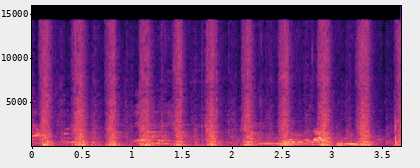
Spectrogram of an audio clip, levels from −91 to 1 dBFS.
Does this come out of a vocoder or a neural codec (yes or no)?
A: yes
